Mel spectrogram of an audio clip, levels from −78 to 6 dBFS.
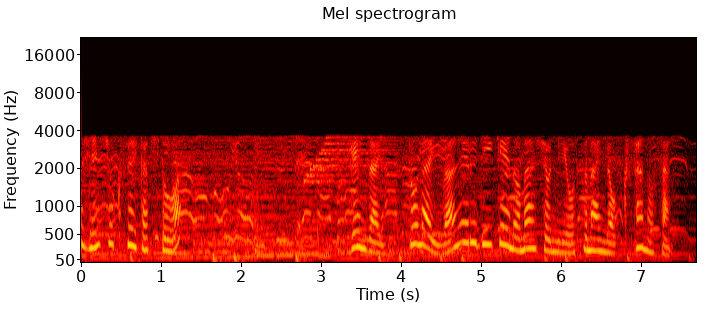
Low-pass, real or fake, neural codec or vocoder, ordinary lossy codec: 3.6 kHz; real; none; none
